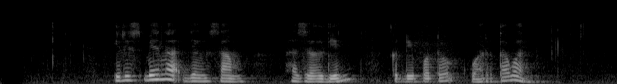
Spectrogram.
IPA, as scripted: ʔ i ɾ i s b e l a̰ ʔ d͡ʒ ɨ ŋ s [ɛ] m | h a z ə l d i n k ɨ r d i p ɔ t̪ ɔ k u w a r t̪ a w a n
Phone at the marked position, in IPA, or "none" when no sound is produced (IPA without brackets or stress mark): a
